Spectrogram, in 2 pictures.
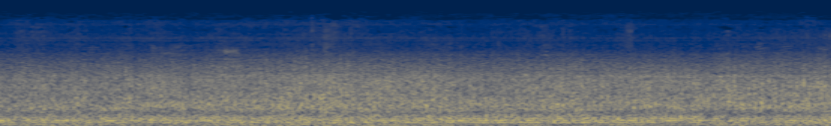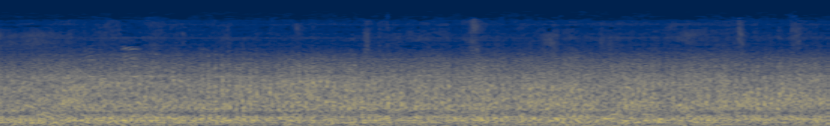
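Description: Helicopters in flight, their rotors and turbine engines making a loud, steady noise that does not let up.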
